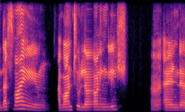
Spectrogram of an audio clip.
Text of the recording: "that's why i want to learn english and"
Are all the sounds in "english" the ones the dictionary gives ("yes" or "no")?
yes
